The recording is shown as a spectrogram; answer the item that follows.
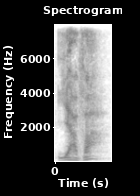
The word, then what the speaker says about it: Yahvah: c'est V et et la prononciation de ceci c'est yava voilà la prononciation de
